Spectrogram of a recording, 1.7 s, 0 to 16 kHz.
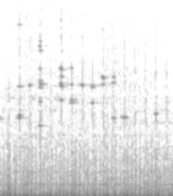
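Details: Radial shockwave (AdipoWave) fat-treatment demonstration, handpiece pressed lightly and slid over about a 400 cm² skin area, avoiding bone: rapid, continuous rattling taps at a fast steady rate.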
